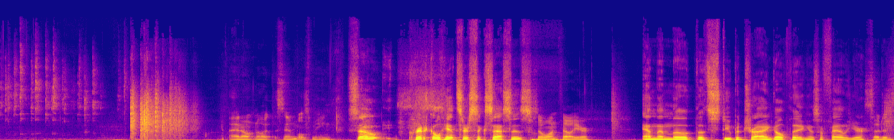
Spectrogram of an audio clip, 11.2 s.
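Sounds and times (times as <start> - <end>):
handful of dice rattling: 0.0 - 2.5
speech: 2.9 - 11.1.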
